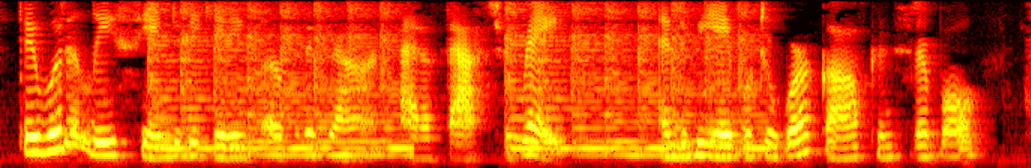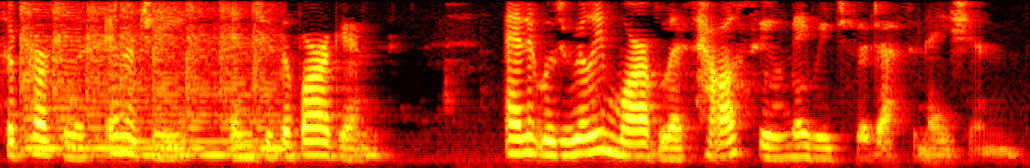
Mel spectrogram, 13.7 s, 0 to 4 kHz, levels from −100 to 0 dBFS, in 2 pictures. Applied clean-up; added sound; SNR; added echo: none; Electric guitar; 7 dB; none.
